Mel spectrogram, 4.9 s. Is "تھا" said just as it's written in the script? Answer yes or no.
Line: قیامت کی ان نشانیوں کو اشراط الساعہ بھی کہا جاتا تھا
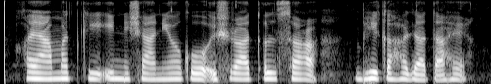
no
